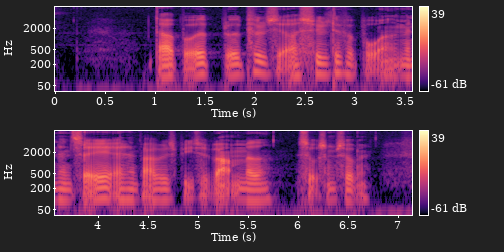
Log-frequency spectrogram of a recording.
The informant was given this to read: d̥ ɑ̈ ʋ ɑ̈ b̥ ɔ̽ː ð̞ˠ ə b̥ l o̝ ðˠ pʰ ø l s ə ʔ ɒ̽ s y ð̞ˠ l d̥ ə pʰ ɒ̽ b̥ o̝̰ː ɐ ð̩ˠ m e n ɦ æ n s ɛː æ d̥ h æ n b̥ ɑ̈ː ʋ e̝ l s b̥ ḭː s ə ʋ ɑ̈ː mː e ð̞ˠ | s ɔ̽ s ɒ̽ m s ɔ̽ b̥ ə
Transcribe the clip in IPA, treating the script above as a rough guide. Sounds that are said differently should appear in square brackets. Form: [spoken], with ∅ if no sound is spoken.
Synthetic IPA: d̥ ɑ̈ ʋ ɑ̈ b̥ ɔ̽ː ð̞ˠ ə b̥ l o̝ ðˠ pʰ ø l s ə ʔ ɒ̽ s y [∅] l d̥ ə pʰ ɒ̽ b̥ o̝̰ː ɐ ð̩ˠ m e n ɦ æ n s ɛː æ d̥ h æ n b̥ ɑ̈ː ʋ e̝ l s b̥ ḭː s ə ʋ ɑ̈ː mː [æ] ð̞ˠ | s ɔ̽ s ɒ̽ m s ɔ̽ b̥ ə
